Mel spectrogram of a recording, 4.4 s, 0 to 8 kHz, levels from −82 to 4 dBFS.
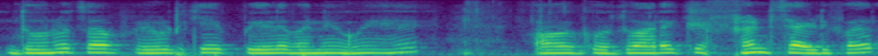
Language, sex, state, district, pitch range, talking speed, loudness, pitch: Hindi, male, Bihar, West Champaran, 180-200 Hz, 175 wpm, -15 LUFS, 185 Hz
